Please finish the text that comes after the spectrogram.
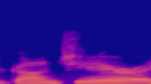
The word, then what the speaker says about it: ganjier: have you been a ganier did I pronounce that right gonier um you know people say it a lot of different ways I say ganier um I heard I hear ganier I hear ganier like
